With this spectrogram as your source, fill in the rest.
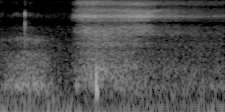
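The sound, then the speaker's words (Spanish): A single soft exhale through the left nostril while the right nostril is held closed during a breathing exercise, a breathy hiss lasting about half a second with a faint whistling edge, otherwise quiet with no talking. “Tomas aire por la fosa nasal derecha, inhalas, sostienes un momento, voy a cambiar y voy a tapar mi fosa nasal derecha y voy a exhalar, destapo izquierda y exhalo por la izquierda.”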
